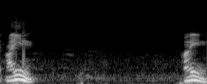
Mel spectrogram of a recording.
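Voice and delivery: আইন said alone as "ain"; pronunciation demo. Shown as a demonstration. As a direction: model the ending আইন, pausing before the repeat. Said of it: "অ্যালকাইন উচ্চারণ কি?".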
